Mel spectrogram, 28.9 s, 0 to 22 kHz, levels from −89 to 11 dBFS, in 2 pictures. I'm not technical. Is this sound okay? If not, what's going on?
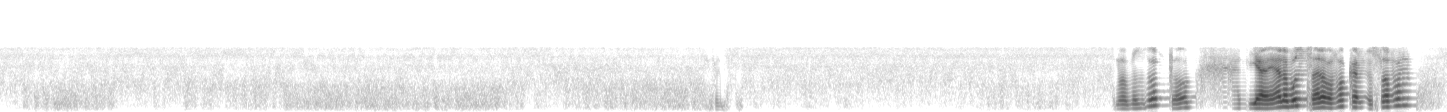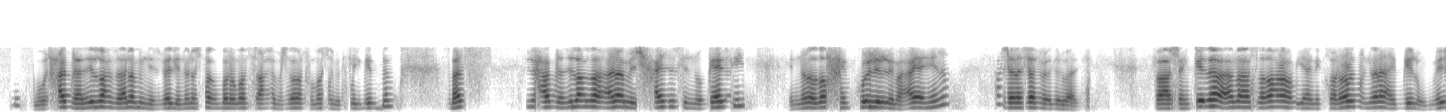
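No. From start to finish the speech has passed through an LPC-10 vocoder, a very old, heavily squeezed voice-transmission method. Each moment is treated as either a buzz or a hiss, so voices come out flat, buzzy and robotic, with stray hisses or buzzes where it guesses wrong, and nothing survives above about 3.8 kHz. Unlike ordinary poor-quality compression, which sounds watery or warbly, this sounds synthetic throughout.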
